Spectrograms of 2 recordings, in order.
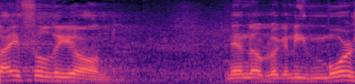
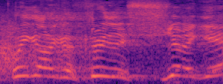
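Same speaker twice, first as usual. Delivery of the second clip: very high, far-off shouted grumble; whiny high complaint; 13 semitones higher than usual. Acted. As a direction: shout it as a fed-up paper. Recycled paper complaining.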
